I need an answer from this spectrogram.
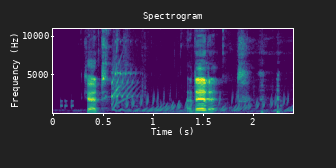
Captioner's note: laughs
